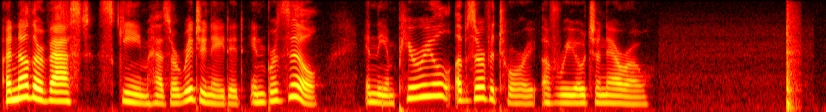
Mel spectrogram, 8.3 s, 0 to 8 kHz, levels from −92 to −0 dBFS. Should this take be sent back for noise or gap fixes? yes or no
yes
